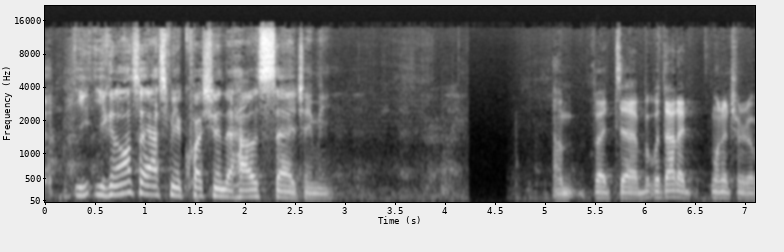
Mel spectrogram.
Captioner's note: laughter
